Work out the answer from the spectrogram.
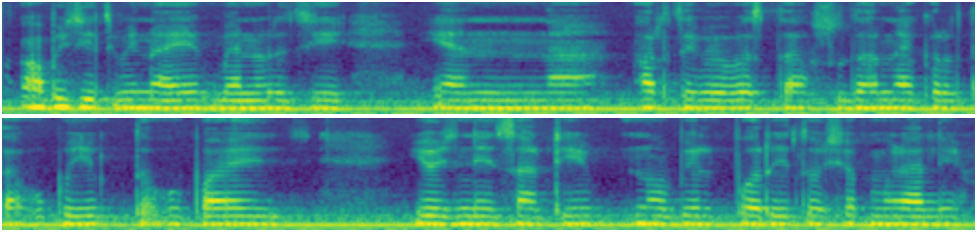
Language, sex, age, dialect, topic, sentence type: Marathi, female, 25-30, Standard Marathi, banking, statement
